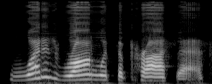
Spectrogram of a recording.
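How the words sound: It sounds calm and curious.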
